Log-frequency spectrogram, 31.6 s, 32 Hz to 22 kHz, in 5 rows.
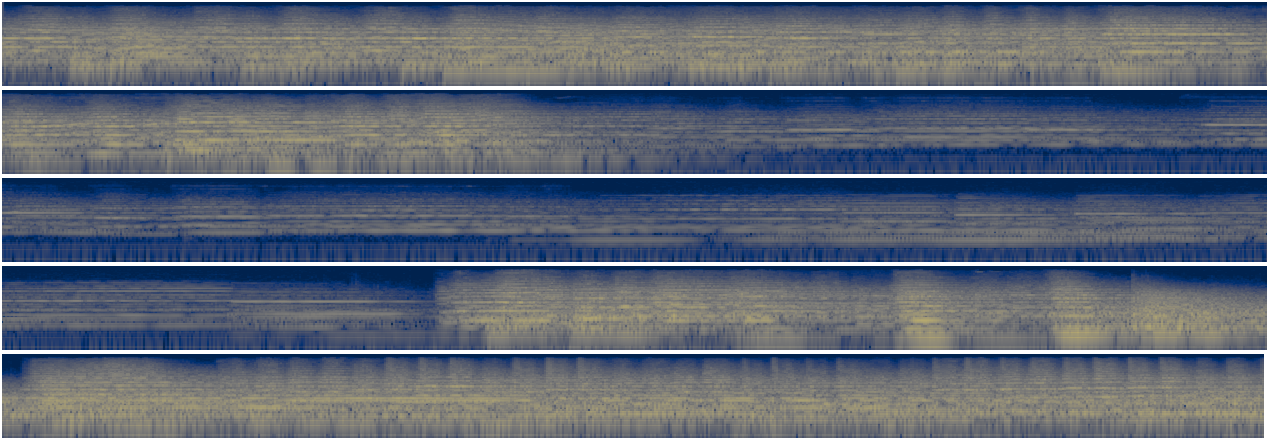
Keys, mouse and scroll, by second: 0.0-2.1 drag, 2.1-11.2 drag, 11.2 click, 11.8 click, 12.4-14.0 drag, 14.0 scroll down 1, 14.6-16.7 drag, 16.7-18.1 drag, 18.1-19.5 drag, 19.5-22.7 drag, 22.7 click, 23.5-25.9 drag, 25.9 click, 26.5 scroll down 1, 27.7 click, 28.3 scroll down 1, 28.9 click, 29.5-30.1 scroll up 1, 30.1-31.6 middle drag.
